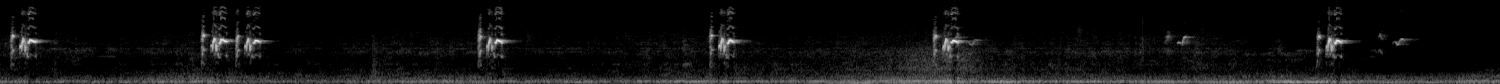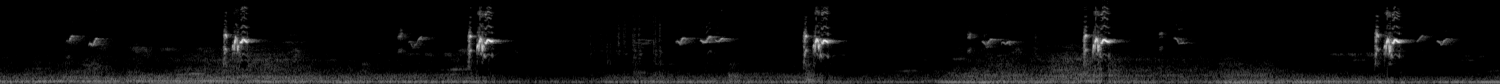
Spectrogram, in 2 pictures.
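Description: Sooty-headed bulbul (kutilang) giving short, sharp calls about every two to three seconds, some doubled.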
